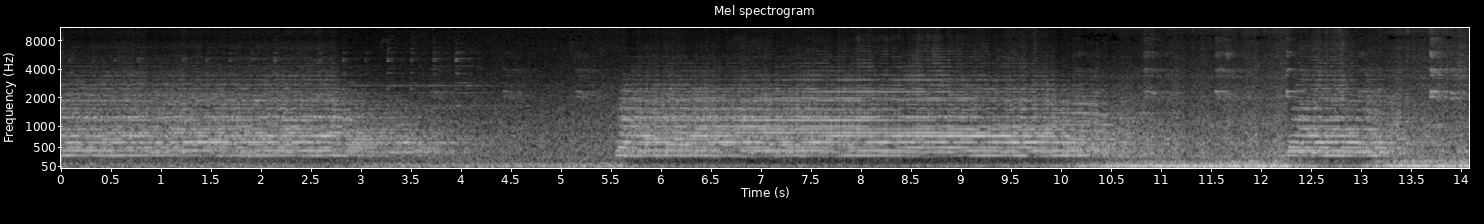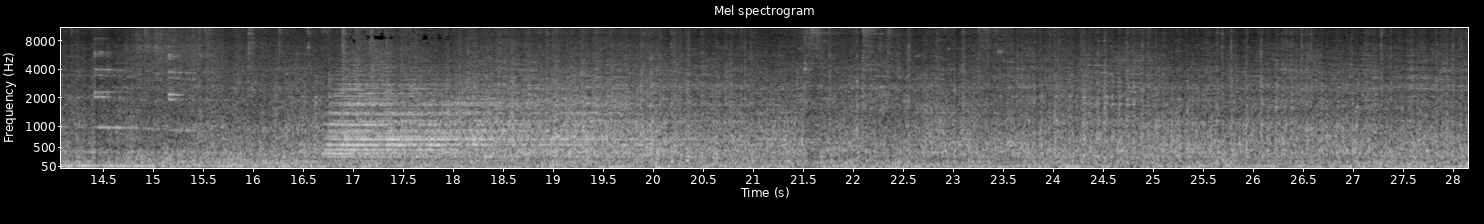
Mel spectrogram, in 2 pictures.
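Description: Norfolk Southern GE diesel locomotive blowing its horn in a long, long, short, long pattern, the grade-crossing signal, as it approaches and draws alongside with its engine rumbling deep. After the last long blast, the steady rolling clatter of the loaded trash-container cars' wheels passing close by takes over.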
